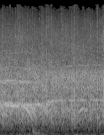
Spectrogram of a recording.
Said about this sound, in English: Let's give a bigger clap for Jesus. Come on, can we give more for Jesus?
